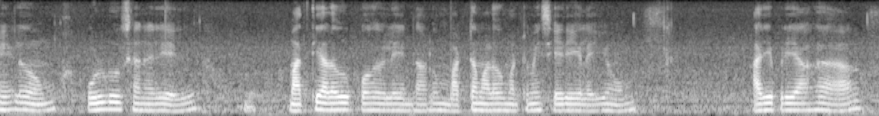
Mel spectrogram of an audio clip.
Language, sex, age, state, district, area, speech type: Tamil, male, 18-30, Tamil Nadu, Virudhunagar, urban, spontaneous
